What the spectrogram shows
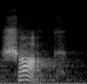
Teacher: eles falam o a mais aberto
